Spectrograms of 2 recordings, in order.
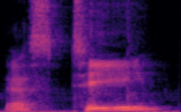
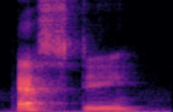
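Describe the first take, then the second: First: The stress falls on the final syllable. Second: The stress falls on the second-to-last syllable. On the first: It is. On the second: It exists or it is possible.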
